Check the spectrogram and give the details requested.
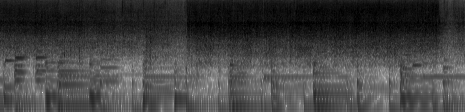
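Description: Garlic and salted black beans sizzling in hot oil in a wok as a spatula stirs them, the sizzle growing louder from about four seconds in.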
